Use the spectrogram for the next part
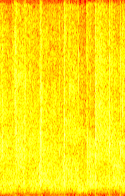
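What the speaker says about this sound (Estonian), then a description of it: "toome nad ka aplausiga lavale" A short burst of dense applause fills a hall at a wellbeing forum in Tartu, with an audience clapping steadily to welcome people onto the stage.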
